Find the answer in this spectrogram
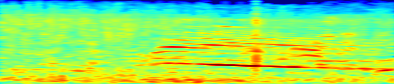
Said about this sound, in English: These are the sounds you might hear strolling through Montreal's labyrinth of underground corridors that connect the city's subway stations. They're lined with boutiques, cafes, fast food joints, and even art museums,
